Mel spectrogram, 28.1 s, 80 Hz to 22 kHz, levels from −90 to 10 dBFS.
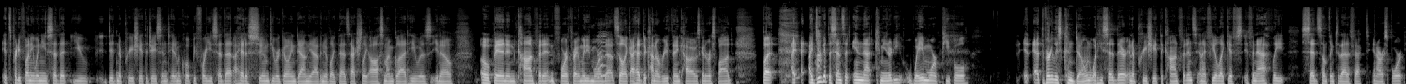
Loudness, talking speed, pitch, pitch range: -20 LUFS, 230 wpm, 115 Hz, 110-120 Hz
